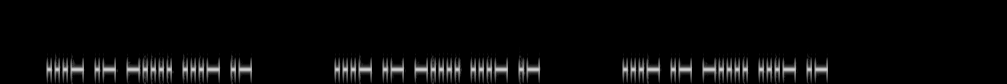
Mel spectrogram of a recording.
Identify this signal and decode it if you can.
Morse code, heard as a keyed tone, about 29 wpm, 700 Hz. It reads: VA6VA VA6VA VA6VA
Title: DXCC-100 Call Signs - 5 Characters - Repeated 3x - 30wpm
